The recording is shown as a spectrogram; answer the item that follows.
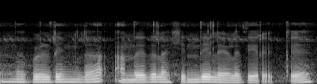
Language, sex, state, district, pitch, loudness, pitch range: Tamil, male, Tamil Nadu, Kanyakumari, 115 Hz, -15 LUFS, 105-120 Hz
